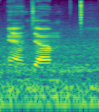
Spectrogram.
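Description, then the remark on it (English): Steady low rumble of road noise inside a moving car, constant and fairly loud throughout, with a brief voiced sound rising over it near the start. “So this has been really an interesting drive, I must say. It's been pretty clear with the traffic.”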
